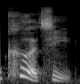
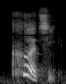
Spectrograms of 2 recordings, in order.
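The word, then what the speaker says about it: 客气: Now, there's no definite rule for when a fourth tone turns neutral. And if you were to say 谢谢 or 客气 as two definite fourth tones, people would still have no problem understanding what you're saying.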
